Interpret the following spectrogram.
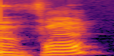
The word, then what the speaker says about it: vends: Do you notice that je, tu, and il, the D is silent? Like, we're not pronouncing it.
